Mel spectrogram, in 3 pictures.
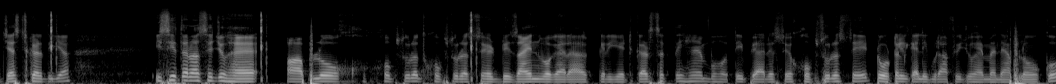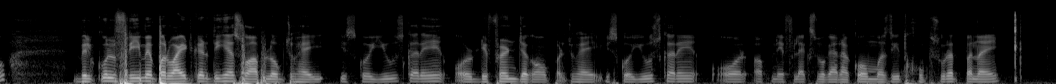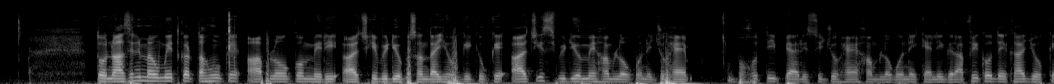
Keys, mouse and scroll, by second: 0.5 click, 1.1 F2, 2.7-4.8 drag, 20.8 click, 21.1 F3, 22.7 F2, 23.5 click, 23.8 F2, 23.9 typing.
